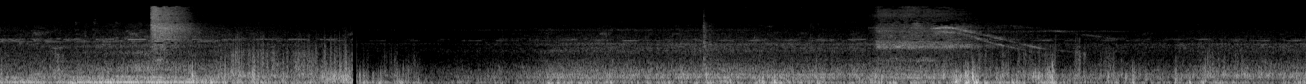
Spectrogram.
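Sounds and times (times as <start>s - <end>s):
electric train rumbling: 0.0s - 13.0s
high squeal falling in pitch: 8.7s - 11.3s.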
